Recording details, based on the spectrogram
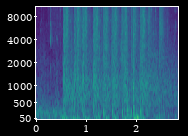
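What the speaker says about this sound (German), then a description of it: "Hier schießt noch irgendwo einer." Rapid automatic gunfire in the video game Battlefield 4: a loud, close burst of about a dozen evenly spaced shots, with a fainter shot just before, no talking.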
